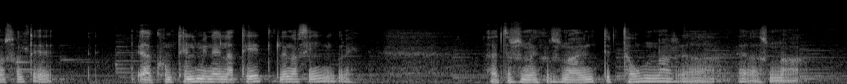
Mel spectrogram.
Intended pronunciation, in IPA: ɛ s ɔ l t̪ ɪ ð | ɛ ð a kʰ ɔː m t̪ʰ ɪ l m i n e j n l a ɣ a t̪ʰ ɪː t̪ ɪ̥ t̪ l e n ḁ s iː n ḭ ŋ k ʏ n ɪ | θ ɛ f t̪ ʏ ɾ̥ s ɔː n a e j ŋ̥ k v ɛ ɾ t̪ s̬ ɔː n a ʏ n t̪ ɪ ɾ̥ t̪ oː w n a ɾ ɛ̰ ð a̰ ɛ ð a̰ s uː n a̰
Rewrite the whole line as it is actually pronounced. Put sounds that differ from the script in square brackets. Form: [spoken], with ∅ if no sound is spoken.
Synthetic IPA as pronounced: [a] s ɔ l t̪ ɪ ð | ɛ ð a kʰ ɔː m t̪ʰ ɪ l m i n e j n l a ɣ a t̪ʰ ɪː t̪ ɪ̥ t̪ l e n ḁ s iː n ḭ ŋ k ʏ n ɪ | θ ɛ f t̪ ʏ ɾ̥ s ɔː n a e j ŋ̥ k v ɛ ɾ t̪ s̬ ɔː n a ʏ n t̪ ɪ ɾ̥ [t̪ʰ] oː w n a ɾ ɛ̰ ð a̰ ɛ ð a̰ s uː n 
